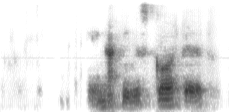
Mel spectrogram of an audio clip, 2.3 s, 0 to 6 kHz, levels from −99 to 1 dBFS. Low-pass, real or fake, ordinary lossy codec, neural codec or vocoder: 5.4 kHz; fake; none; codec, 16 kHz, 1 kbps, X-Codec, HuBERT features, trained on LibriSpeech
